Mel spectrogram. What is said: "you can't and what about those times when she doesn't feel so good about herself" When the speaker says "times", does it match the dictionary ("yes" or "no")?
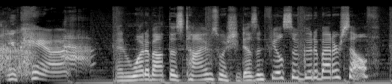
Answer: yes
